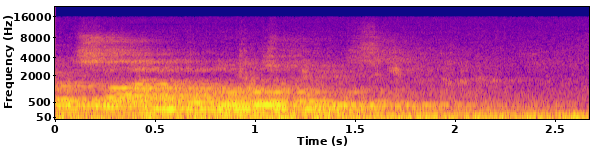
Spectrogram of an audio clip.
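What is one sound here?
A man chants through a microphone in a large echoing hall, then falls silent.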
